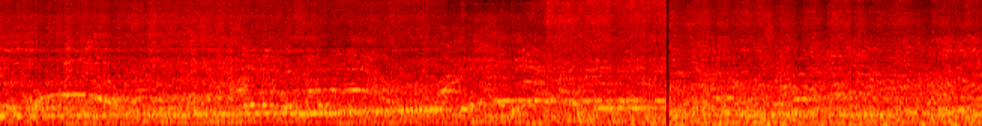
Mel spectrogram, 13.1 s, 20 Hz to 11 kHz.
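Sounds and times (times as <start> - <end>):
steady low rumble: 0.0 - 13.0
voices of passers-by: 0.0 - 13.0.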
